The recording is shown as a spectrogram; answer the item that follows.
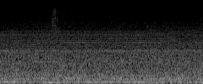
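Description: Steady low background hum with no other events, except a faint click about half a second in.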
